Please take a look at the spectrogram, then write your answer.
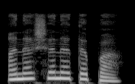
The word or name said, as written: ಅನಶನತಪ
